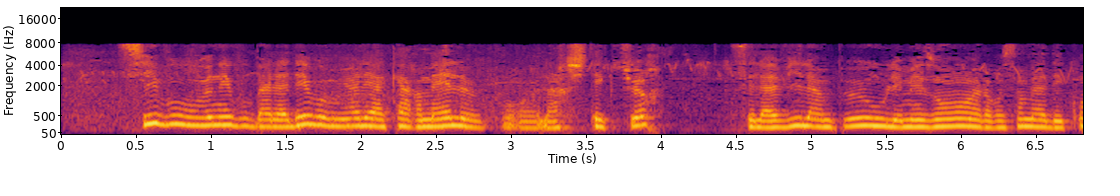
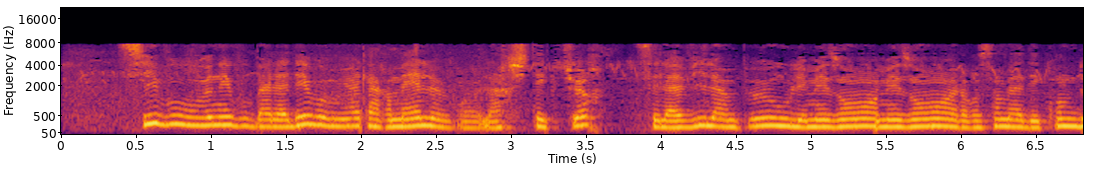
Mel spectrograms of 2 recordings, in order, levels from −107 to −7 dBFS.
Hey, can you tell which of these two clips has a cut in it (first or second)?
second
